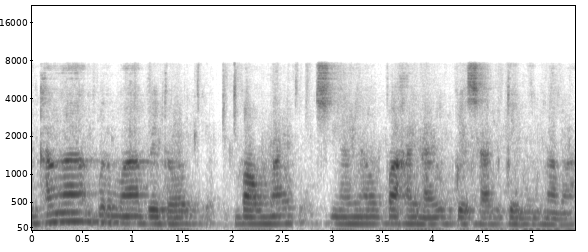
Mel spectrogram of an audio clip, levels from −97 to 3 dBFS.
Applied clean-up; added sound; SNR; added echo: neural separator model SepFormer DNS4.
